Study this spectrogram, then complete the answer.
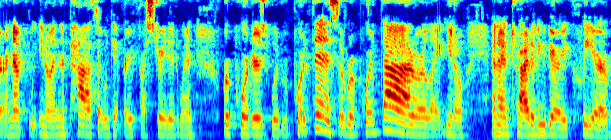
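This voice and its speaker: An unremarkable speaking voice with an American accent moves at a fairly quick pace over a quiet background. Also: woman. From United States. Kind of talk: casual talk to camera.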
